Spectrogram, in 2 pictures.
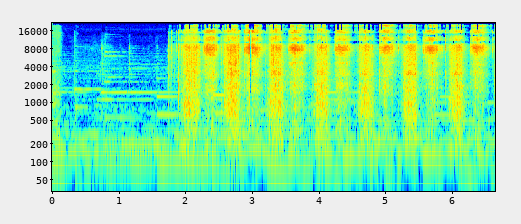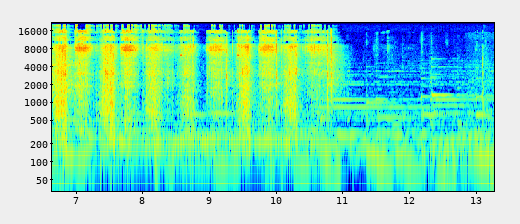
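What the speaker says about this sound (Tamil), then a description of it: "இப்போ இதை வந்து நல்லா ஃபைனாக வந்து நம்ம சாப் பண்ணிக்கலாம்" A manual pull-cord food chopper finely chopping onions, green chillies and coriander, giving a close, steady run of rapid whirring, rattling strokes for about nine seconds, with quieter background sound before and after.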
